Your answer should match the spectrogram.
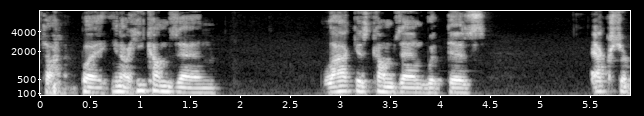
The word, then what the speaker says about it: Lacus: So they just started mispronouncing names, and I'm just like they called Lacus Lacouche, and I'm just like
